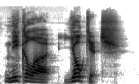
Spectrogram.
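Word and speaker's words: Nikola Jokić: For the 100th time, you guys keep saying Nikola Jokic. – Yeah, that's his name, bro. – That's his name, bro. – No, it's not. It's Nikola Jokic.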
